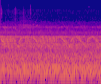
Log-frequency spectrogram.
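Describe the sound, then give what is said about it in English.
Ambulance siren sounding in traffic, a steady up-and-down wail held over dense low road rumble, fairly faint throughout. “the person to my right, there was a lane where they could have pulled over, but they just stopped right beside me and blocked the ambulance.”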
